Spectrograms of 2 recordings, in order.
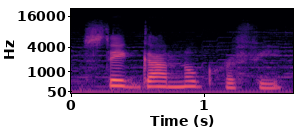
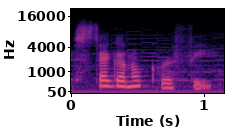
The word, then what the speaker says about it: steganography: as stegano or stego stegonography i have been pronouncing it wrong the whole time right steganography steganography okay uh is a way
